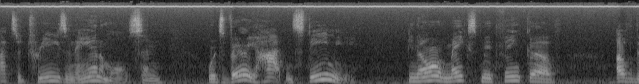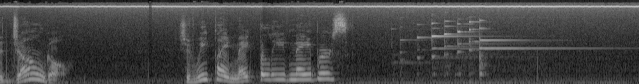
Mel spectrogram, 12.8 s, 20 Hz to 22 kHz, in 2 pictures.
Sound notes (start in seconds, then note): 10.3 chime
